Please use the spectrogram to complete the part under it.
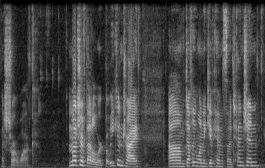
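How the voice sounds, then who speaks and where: A woman hosting a life-sim game video, her voice hoarse and fading, chatting casually with frequent ums and small laughs. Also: medium pitch, lively intonation, quick pace. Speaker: gaming channel host. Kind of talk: casual gameplay commentary.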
